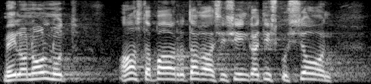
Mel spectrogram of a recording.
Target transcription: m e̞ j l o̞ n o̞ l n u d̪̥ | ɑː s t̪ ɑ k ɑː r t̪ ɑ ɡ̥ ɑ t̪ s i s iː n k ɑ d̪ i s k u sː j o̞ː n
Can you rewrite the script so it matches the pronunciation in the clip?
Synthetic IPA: m e̞ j l o̞ n o̞ l n u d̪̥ | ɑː s t̪ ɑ p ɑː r t̪ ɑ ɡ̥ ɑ s i s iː n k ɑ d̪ i s k u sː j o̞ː n

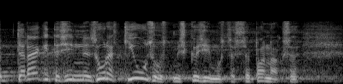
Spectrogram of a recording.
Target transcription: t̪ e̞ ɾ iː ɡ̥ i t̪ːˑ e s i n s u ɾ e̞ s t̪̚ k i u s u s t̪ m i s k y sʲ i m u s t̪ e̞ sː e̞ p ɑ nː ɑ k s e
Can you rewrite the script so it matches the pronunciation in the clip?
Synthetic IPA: t̪ e̞ ɾ æː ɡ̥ i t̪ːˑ e s i n s uː ɾ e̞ s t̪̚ k i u s u s t̪ m i s k y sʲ i m u s t̪ e̞ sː e̞ p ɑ nː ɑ k s e

